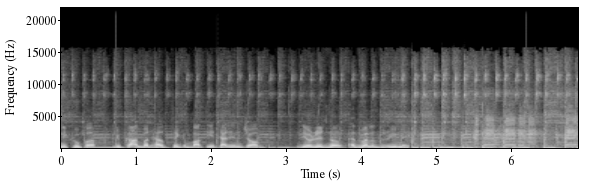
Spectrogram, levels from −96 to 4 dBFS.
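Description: At 0.73 s and again at 6.19 s the audio drops into a block of digital silence, about 1.3 ms and then 4 ms of zeros, likely where the output buffer wasn't filled in time. The first fits a 64-sample block. With no fade, each comes across as a quick tick rather than a gap.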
